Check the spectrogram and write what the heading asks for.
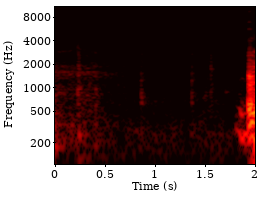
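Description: A few faint, separate clicks of computer keys being pressed, about half a second apart.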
